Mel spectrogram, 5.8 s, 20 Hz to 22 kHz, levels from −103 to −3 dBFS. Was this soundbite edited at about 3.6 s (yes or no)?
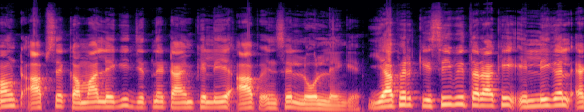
yes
